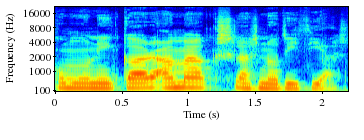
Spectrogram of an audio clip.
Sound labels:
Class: speech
